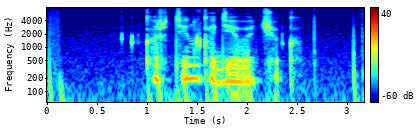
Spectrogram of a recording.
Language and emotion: Russian, sad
